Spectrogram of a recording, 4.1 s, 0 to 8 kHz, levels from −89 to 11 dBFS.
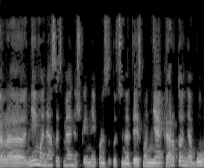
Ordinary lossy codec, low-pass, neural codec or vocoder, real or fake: MP3, 32 kbps; 7.2 kHz; none; real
